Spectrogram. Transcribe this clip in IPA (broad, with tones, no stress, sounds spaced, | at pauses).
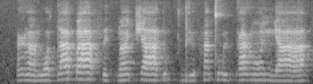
ɣ ã˨ v ɔ˨ d aː˦ ɓ aː˦ f e˨ ɡ͡b ã˦ t͡ʃ aː˦ ɗ u˧ k d ɨ˨ h ã˦ t w ɨ˨ ɡ a˦ ɣ ɔ̃˦ ɲ aː˧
